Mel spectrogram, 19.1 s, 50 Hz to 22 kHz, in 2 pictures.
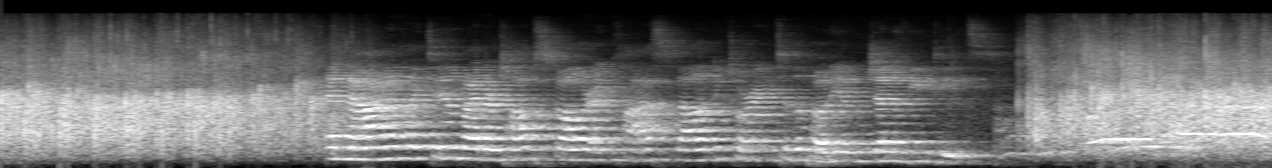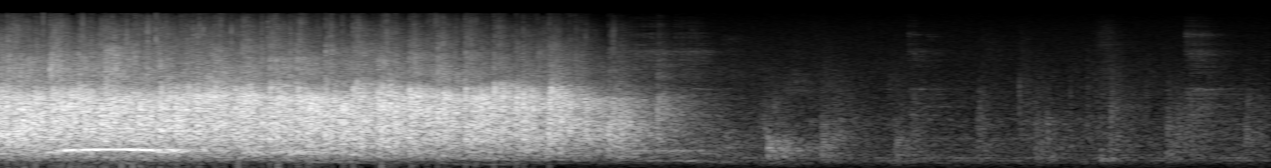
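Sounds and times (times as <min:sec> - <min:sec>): audience applauding: 0:00.0 - 0:02.4, 0:07.5 - 0:15.0.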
